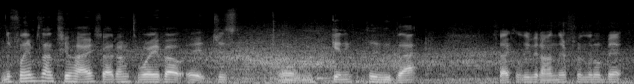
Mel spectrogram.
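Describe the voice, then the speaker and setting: A man talks at a very fast pace and medium pitch. Noticeable background noise runs behind him. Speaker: outdoor cooking vlogger. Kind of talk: casual cooking tutorial. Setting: outdoors at a backyard grill. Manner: halting, many fillers and repeats.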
